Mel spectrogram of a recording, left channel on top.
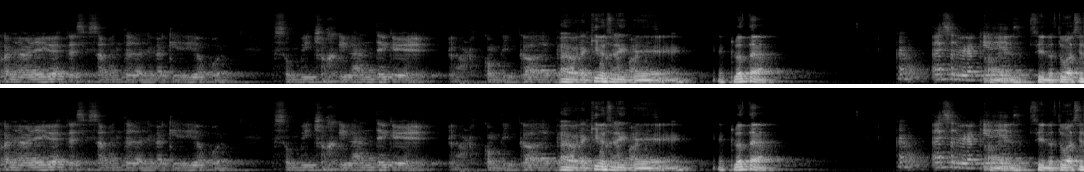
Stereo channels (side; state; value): both; identical; correlation 1.00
